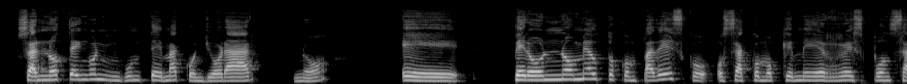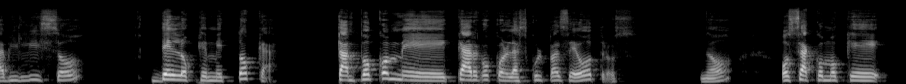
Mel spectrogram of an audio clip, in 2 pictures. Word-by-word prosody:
o - - -28
sea, - - +5
no 205 +3 0
tengo 230 0 -1
ningún 195 -3 -6
tema 195 0 -2
con 165 -1 -4
llorar, 170 +2 +1 0.3
¿no?, 155 +2 -7 0.7
eh, 170 -5 +1 0.4
pero 205 -1 +6
no 220 +1 +1
me 245 +2 0
autocompadezco, 225 -3 -3
o - - -3
sea, 185 0 -2
como 180 -2 -5
que 190 - -4
me 185 0 -2
responsabilizo 185 +2 -5 0.6
de 220 +8 +8
lo 200 -2 +2
que 190 -2 -3
me 175 -1 -4
toca. 255 +11 -3 0.5
Tampoco 225 +5 +5
me 180 -8 +1
cargo 210 -1 +5
con 185 -2 0
las 165 0 0
culpas 190 0 -5
de 165 -3 +2
otros, 230 +2 -5 0.6
¿no?, 140 +6 -5 0.5
o 185 - +3
sea, 200 +2 +4
como 190 -2 -2
que 175 - -1
190 Hz, 125 wpm, -23 LUFS, 175-210 Hz, 0.7 s, de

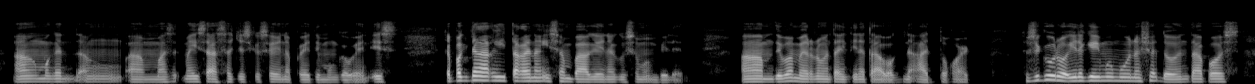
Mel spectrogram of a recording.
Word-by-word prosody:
ang 130 +2 +1
magandang 70 - -5 0.6
mai-sususuggest 125 -2 -2
ko - - -8
sa'yo 120 -1 -2
na - - -5
pwede 110 0 -4
mong 110 0 -8
gawin 105 -1 -4
is 130 -1 -3 0.5
kapag 180 0 +4
nakakita 180 -3 +6
ka 160 - +7
ng 160 - +1
isang 145 0 -3
bagay 120 -1 +3
na 120 - -3
gusto 115 +1 -5
mong 110 -1 -7
bilhin, 105 0 -8 0.6
'di 130 0 +3
ba 160 - +4
meron 125 -3 +1
naman 125 - -2
tayong 115 - -1
tinatawag 115 -2 -1
na 115 - -5
"add 110 -1 -3
to - - -6
cart"? - - -7 0.5
So 155 - -7
siguro 195 -1 +5
ilagay 175 +2 +5
mo 180 - +1
muna 170 -2 0
siya 180 0 -1
doon, 120 +1 0
tapos, 130 0 0
125 Hz, 180 wpm, -24 LUFS, 115-160 Hz, 0.6 s, ka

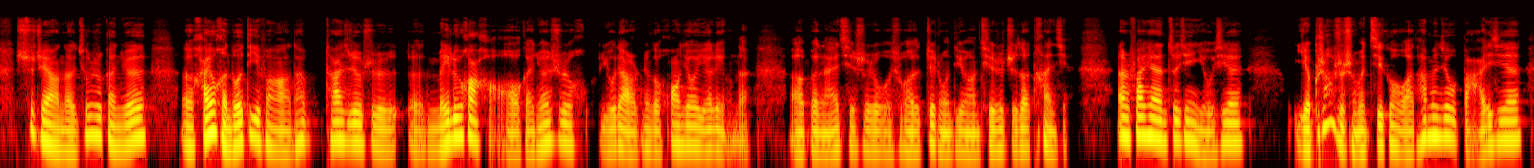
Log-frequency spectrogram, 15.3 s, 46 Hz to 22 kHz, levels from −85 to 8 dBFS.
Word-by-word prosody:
是 185 - -3
这 140 -4 +2
样 110 -5 +4
的， 90 -1 0
就 155 - -3
是 155 - +2
感 115 -7 0
觉， 130 +7 +3 0.3
呃， 110 -2 0
还 140 +8 +6
有 170 - +9
很 120 - +4
多 110 +4 +6
地 135 +2 +1
方 120 -5 -2
啊， 90 -1 -1
它 125 +3 -3
它 130 0 +2
就 120 -1 +2
是， 105 -3 -2
呃， 95 -3 -5
没 100 +5 +2
绿 145 - +6
化 150 -2 +5
好， 95 -8 -4
感 85 +1 -4
觉 110 +5 +1
是 125 -1 -2 0.3
有 100 -1 -3
点 105 -3 +3
儿 85 -1 -1
那 100 - -3
个 95 -1 -2
荒 110 +3 -1
郊 110 -1 +1
野 95 -1 0
岭 95 -3 -4
的， - - -8 0.4
啊， 85 0 -2
本 85 0 -3
来 85 +3 -2
其 100 0 -7
实 95 -1 -4
我 85 -1 -4
说 90 0 -4
这 110 +7 -1
种 85 -5 -2
地 90 +1 -4
方 85 -1 -2
其 95 +3 -2
实 95 - -1
值 95 +1 -5
得 100 0 0
探 95 -3 -4
险。 - - -13 0.5
但 - - +4
是 - - +4
发 155 0 +6
现 145 -3 +5
最 135 +1 0
近 130 -3 0
有 85 -2 -4
些 120 +5 0 0.5
也 100 - +3
不 - - -4
知 205 - +1
道 240 - +1
是 - - 0
什 90 - -2
么 90 - +1
机 110 +6 0
构 110 -3 -2
啊， 90 0 0
他 125 +9 -1
们 150 +1 +3
就 145 -2 +2
把 130 - -4
一 110 - +1
些， 130 +3 +1
105 Hz, 310 characters per minute, -23 LUFS, 95-130 Hz, 0.5 s, 有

